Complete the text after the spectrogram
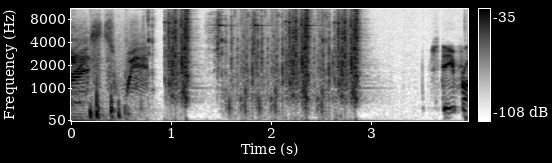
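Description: A rifle is handled with sharp metallic clicks.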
